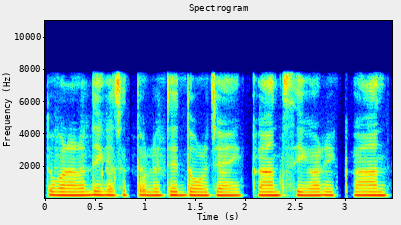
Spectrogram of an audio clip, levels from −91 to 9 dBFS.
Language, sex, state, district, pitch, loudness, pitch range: Chakma, female, Tripura, Unakoti, 210 Hz, -12 LUFS, 205-215 Hz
